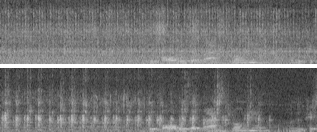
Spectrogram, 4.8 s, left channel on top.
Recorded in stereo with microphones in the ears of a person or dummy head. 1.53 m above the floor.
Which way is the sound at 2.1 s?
30° right (ahead or behind).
